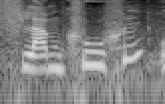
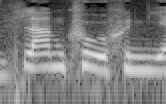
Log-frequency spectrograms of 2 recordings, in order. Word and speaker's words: Flammkuchen: Oh yeah, we have Flammkuchen, which is... – Say that again! – Flammkuchen. – And wait, spell that. – Yeah, it translates to flame cake. So Flammkuchen. – Flammkuchen. – Flammkuchen, yes.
